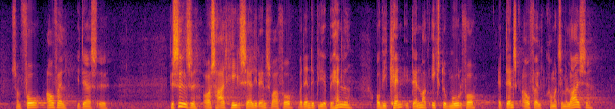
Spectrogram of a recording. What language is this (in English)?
Danish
